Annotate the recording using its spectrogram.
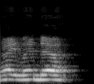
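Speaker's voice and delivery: loud yell. Saying goodnight to a viewer who is leaving the live chat: yelling a goodnight. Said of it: "I don't know why I'm yelling at you".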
